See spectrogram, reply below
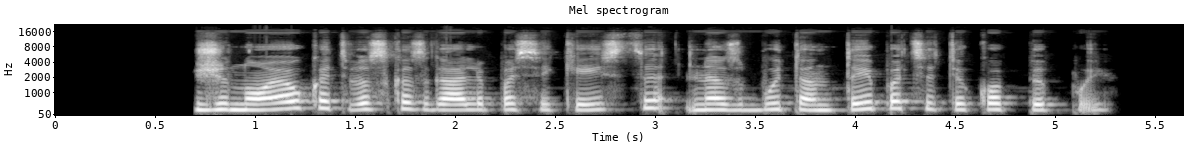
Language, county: Lithuanian, Marijampolė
